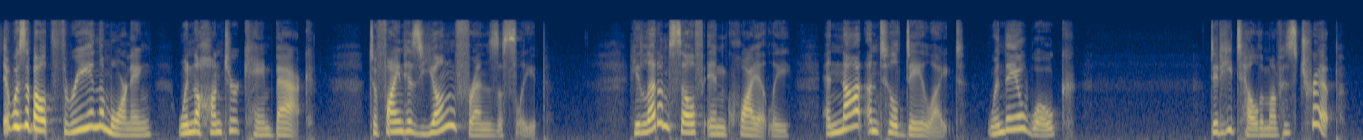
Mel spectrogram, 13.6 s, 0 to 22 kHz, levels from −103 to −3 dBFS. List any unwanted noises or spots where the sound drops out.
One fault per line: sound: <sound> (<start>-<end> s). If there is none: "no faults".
no faults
